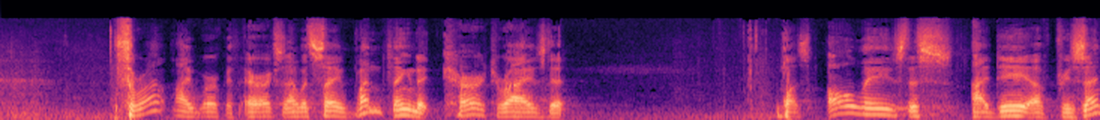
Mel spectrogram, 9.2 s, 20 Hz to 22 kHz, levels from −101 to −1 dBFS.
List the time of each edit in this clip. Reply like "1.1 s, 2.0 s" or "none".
none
